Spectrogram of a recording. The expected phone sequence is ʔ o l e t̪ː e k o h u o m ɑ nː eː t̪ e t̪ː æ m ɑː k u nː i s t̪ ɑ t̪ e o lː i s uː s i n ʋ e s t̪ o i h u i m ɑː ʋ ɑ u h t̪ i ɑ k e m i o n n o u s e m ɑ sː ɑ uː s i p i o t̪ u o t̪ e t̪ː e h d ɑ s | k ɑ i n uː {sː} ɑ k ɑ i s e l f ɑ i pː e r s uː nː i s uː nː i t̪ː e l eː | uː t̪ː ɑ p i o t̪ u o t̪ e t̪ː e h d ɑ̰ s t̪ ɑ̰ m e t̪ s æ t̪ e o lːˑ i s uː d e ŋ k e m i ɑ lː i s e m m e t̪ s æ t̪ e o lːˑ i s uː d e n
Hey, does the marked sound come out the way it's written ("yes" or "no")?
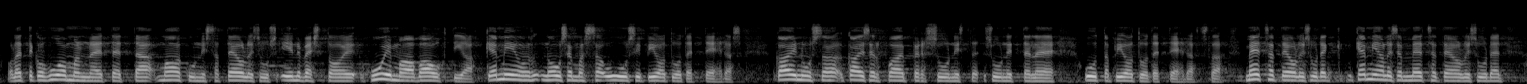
yes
